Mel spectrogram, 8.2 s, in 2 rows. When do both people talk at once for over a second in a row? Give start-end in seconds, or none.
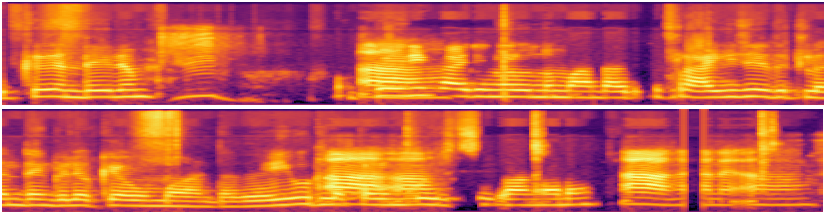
none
